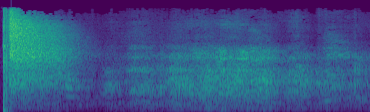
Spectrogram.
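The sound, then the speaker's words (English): A single sharp pop sound effect bursts out at the start, then a fizzing crackle lingers for a couple of seconds, like a small firework going off and sputtering out. “They said, yeah, we can do fireworks, but the budget's really limited. So you can do this.”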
